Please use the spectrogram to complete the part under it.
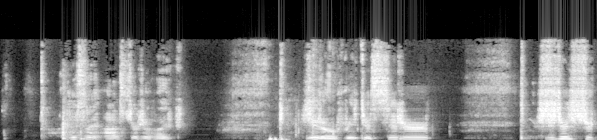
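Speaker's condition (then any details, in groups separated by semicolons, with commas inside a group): Muscular dystrophy; congenital form, diagnosed as toddler; wears BiPAP machine to help breathing; BiPAP machine audible while talking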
